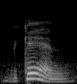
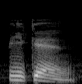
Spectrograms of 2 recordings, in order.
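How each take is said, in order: First: The first syllable is very weak and short. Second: Both syllables are said with even strength. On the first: The speaker calls it right. "the unstressed syllable, is pronounced very, very weak" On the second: The speaker calls it wrong. "not begin"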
